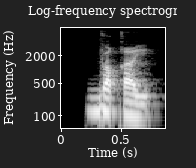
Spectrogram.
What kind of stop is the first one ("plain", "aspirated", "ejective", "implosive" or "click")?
plain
